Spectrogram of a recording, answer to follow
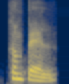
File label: "compel", Indian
